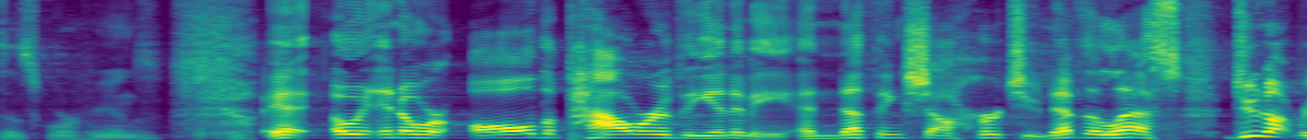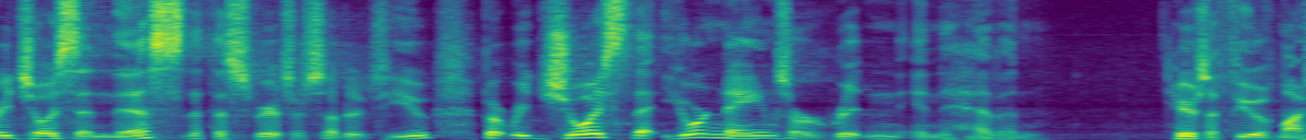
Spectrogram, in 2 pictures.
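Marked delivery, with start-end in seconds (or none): 1.3-11.7 raised, emphatic Bible reading; preacher reading a promise aloud; scripture reading. Acted. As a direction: proclaim it to the congregation.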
